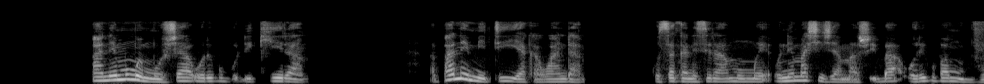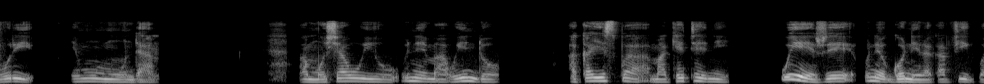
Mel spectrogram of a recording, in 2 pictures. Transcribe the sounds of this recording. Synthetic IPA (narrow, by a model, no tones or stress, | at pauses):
pane̞mumwe̞muʃaʔuɾikuɓuɗikʰiːɾa | pane̞mitijakawanda | kusaŋɡanisiɾamumwe̞̰ʔune̞maʃiʒama̰ʐiɓaʔuɾikupamub͡vuɾi | ne̞mumwemuːnda̰ | amuʃaujuːne̞ma̰windo̞ | akaiswa̰make̞te̞ni | uje̞ʐe̞une̞ɡʱo̞n̤iɾakap͡fiːɡʱwa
